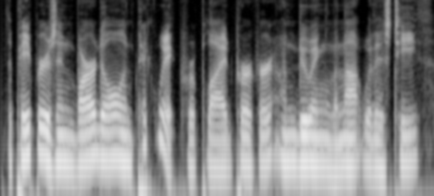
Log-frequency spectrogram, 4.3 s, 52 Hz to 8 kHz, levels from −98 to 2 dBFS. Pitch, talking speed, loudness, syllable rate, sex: 120 Hz, 195 wpm, -16 LUFS, 4.8 syllables/s, male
